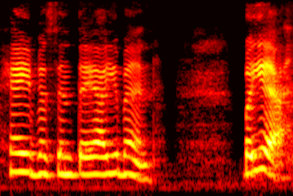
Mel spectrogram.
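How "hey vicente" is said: ordinary talk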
